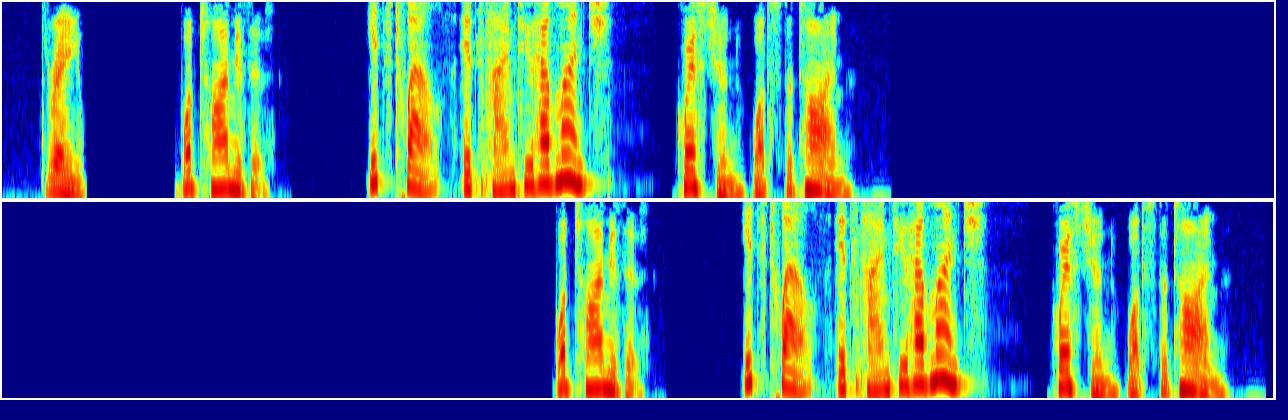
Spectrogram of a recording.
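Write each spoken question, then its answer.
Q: What's the time?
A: 12 o'clock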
